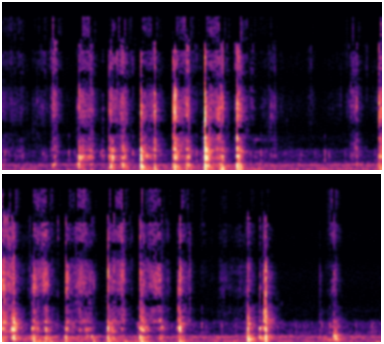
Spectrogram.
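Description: Tarot cards are shuffled and drawn by hand, giving a series of quick papery flicks and soft slaps in irregular bursts, close and fairly quiet, with no talking.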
